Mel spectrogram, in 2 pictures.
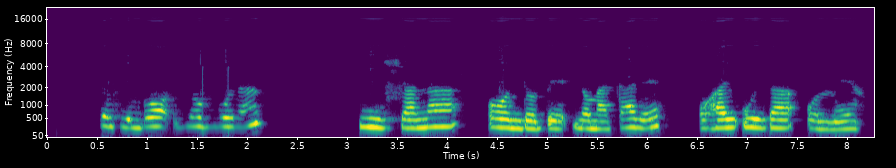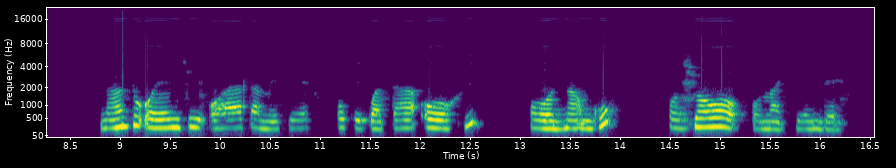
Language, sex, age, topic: Oshiwambo, female, 25-35, agriculture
